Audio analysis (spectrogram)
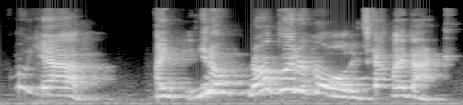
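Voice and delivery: squeaky, very high-pitched voice. The Chaplain reassures the others before they part, in a squeaky voice. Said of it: "the squeaky voice of Chaplin".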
